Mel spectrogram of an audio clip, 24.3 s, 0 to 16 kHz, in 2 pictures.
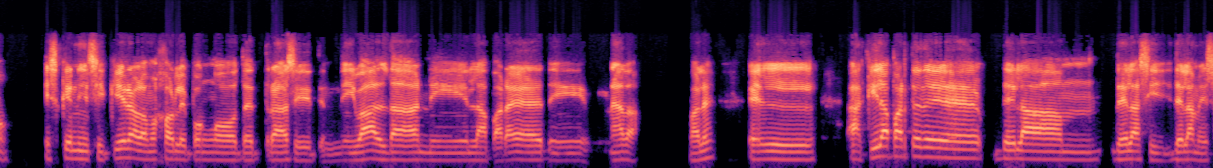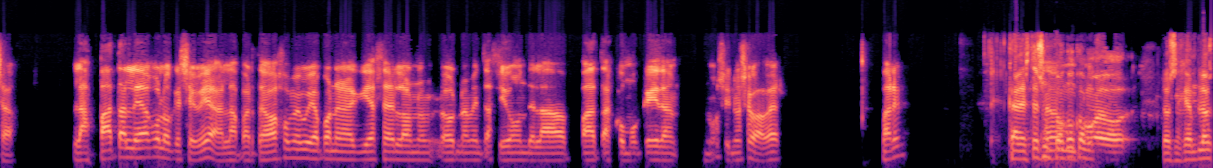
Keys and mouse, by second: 20.8 middle click, 21.3 middle click.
